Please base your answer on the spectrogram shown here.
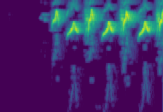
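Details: Brief burst from a cinereous tit: after silence, a quick run of sharp, high paired notes alternating up and down, repeated rapidly and evenly.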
